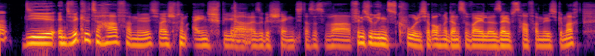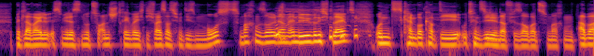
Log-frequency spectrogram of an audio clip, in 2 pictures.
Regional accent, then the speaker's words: Mannheim, Baden-Württemberg, Germany; so auf dem Weg nach Mannheim in meine Heimat

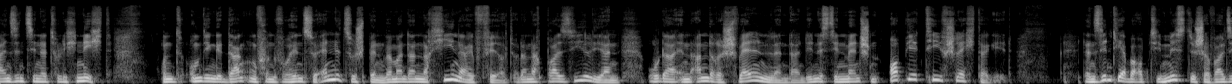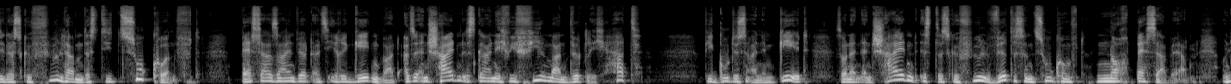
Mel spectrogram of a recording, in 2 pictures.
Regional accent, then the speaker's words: Germany; in dieses Land, in mein Heimatland

